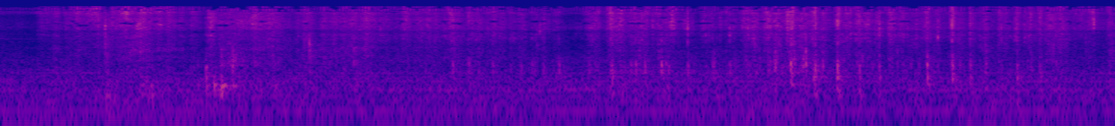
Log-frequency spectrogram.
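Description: Faint, quick ticking and pattering of a large plastic garlic-powder shaker being shaken over raw salmon fillets, the clicks growing denser in the second half.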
